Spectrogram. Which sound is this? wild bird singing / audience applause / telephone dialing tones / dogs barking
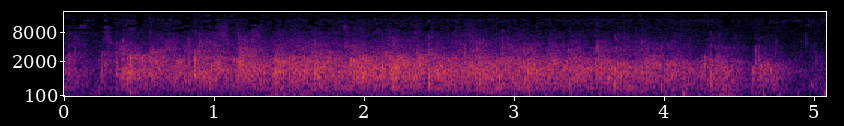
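audience applause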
